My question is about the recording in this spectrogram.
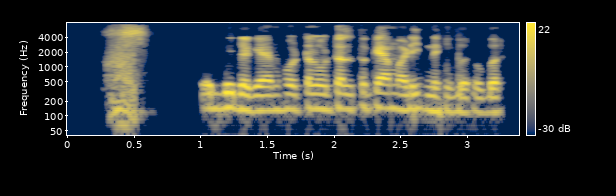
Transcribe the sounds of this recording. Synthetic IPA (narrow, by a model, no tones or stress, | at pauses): od̪ːiːd͡ʒəɡaɛmɦoʈəlɦoʈəlt̪okjaməɭiːd͡ʒnaɦĩbəɾobəɾ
